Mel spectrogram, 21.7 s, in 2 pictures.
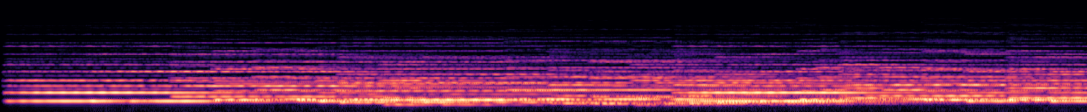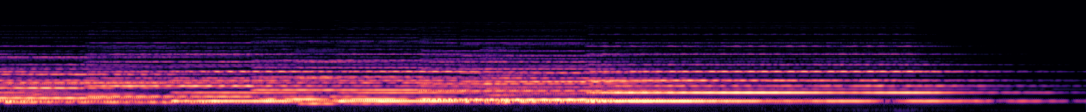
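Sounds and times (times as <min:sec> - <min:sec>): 
two-voice counterpoint exercises: 0:00.0 - 0:21.7.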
